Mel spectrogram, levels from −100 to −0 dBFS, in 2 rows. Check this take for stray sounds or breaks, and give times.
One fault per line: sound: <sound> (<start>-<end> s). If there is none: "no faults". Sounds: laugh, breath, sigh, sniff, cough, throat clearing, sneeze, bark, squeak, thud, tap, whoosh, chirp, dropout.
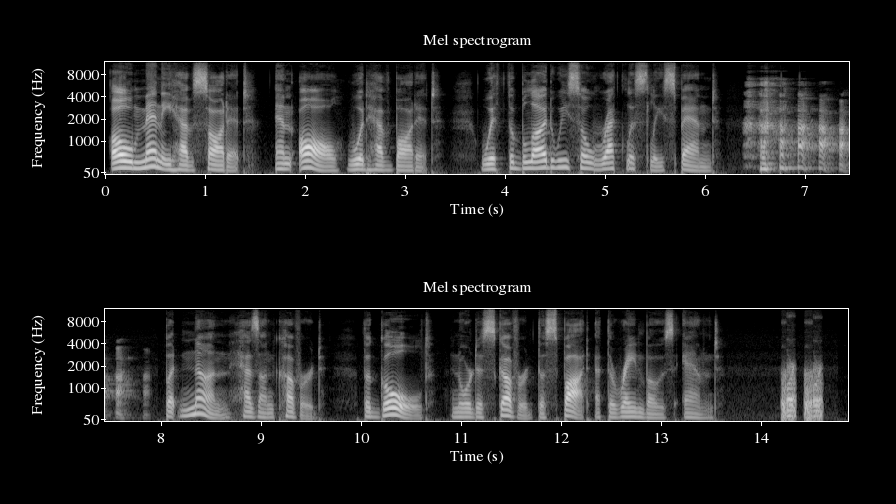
sound: laugh (6.4-7.9 s)
sound: laugh (14.2-14.6 s)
